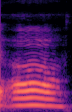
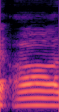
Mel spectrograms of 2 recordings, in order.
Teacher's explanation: देखिए अ बोल कर देखिए, अ थोड़ा खुलेगा। जब आप आ बोलेंगे आ, तो विवर्त यानी कि पूरा मुंह आपका खुलता है।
